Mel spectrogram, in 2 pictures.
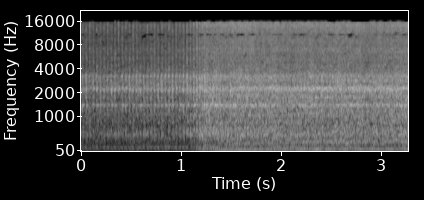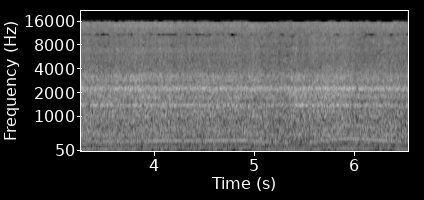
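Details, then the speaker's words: Isuzu Panther diesel with no thermostat, sluggish pull and stalling after revving: revved high, rpm sags and wavers, surging back up; fuel starvation from clogged diesel fuel filter. "Nah, pasokan solar kurang lancar. Nah, ini adalah penanda kalau goyang seperti ini, digas tinggi terus RPM-nya turun, glek-glek terus mau naik lagi. Itu berarti penanda filter solarnya sudah buntu ya."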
